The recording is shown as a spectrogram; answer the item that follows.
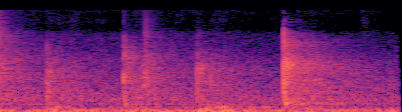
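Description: Sneakered feet landing on a rubber gym floor while running in place with high knees: about four thuds a little under half a second apart, the last the loudest.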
